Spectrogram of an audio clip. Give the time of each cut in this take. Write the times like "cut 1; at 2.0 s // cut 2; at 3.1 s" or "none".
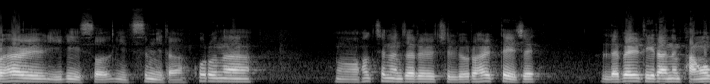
none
